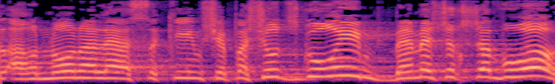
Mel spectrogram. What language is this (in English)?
Hebrew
